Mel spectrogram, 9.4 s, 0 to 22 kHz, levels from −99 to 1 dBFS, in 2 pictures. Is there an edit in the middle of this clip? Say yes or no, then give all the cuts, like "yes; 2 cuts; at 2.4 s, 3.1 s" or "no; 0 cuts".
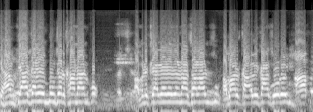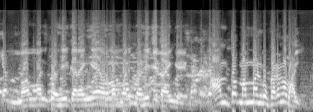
yes; 2 cuts; at 4.7 s, 7.8 s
